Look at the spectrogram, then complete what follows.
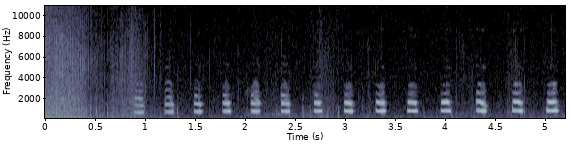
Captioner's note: turkey calling again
